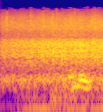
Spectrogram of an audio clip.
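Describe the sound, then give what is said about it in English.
A large crowd applauds George Mitchell after his address at a conference at Queen's University, in a steady, dense wash of clapping that stays loud and even throughout, with no voices heard over it. “Well, resounding support for that sentiment, and huge round of applause for George Mitchell, who was addressing those who managed to attend this conference that's taking place in Queen's University.”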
